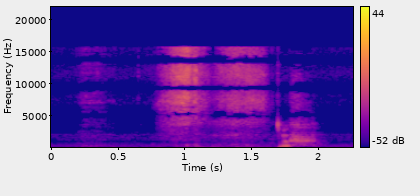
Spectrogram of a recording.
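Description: A graphite pencil scratching briefly across paper as a line is drawn along a clear ruler, about a second in.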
